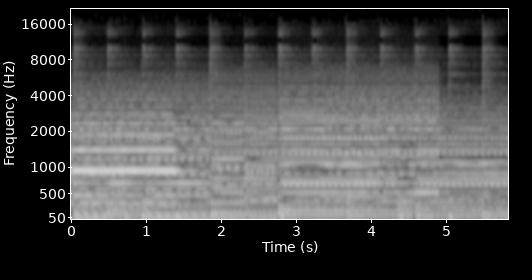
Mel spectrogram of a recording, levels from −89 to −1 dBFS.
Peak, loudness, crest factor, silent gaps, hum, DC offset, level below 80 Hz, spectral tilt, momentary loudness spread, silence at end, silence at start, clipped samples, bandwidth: -6 dBFS; -22 LUFS; 16 dB; none; none; under 0.1%; -34 dBFS; -5 dB/octave; 8 LU; 0 s; 0 s; under 0.1%; 18 kHz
